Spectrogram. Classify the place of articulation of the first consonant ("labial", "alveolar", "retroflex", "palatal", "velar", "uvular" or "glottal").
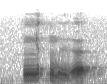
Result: palatal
